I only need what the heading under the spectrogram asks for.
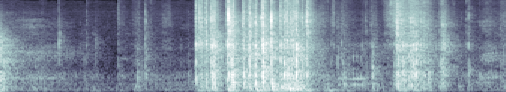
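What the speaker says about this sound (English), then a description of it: "If my shuffling is making it hard for you to hear me" A deck of tarot cards is shuffled close by, first a few soft flicks and taps, then a loud rapid riffling cascade that continues in bursts, with no talking.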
